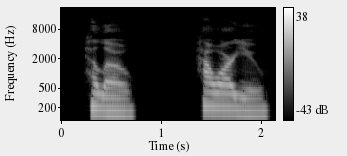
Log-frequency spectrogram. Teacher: Notice how the tone goes slightly up at the end, showing you're asking a question.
